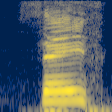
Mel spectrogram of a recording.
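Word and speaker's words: Saeth: my name is say it again saai if you want to spell it it's s AE t h God damn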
